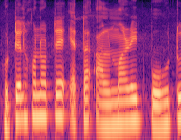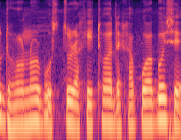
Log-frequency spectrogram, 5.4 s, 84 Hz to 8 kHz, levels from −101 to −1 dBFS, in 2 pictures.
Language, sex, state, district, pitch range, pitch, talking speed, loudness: Assamese, male, Assam, Sonitpur, 135-160 Hz, 145 Hz, 120 wpm, -16 LUFS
